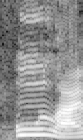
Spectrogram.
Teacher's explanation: some people in some situations say oolai with a glottal stop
